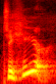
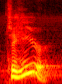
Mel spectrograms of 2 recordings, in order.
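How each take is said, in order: First: High rising stress on To hear; To hear pushed up high and held; emphatic repeat. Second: High rising stress on To hear; To hear lifted again, a little less; echoed emphasis. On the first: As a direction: lift To hear up high to make the point. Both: Shown as a demonstration. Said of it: "I'm gonna make a point".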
